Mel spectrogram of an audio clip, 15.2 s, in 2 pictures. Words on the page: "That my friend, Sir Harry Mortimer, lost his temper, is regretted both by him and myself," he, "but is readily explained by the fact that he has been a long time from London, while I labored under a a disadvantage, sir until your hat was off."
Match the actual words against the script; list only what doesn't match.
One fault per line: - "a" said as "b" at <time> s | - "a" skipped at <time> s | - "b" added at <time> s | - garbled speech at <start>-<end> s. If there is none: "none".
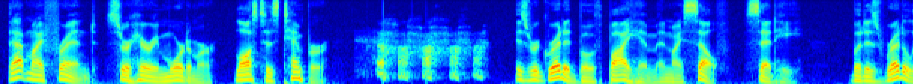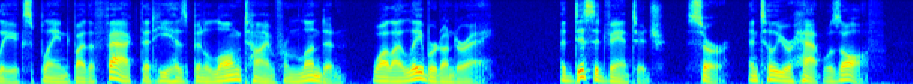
- "said" added at 6.2 s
